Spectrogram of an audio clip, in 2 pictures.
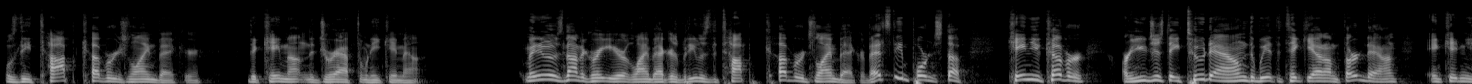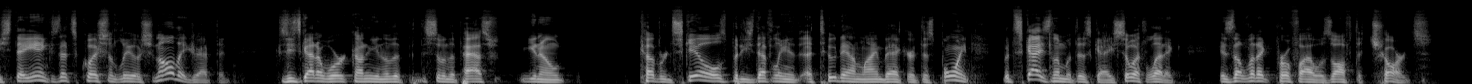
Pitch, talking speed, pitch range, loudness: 130 Hz, 230 wpm, 115-155 Hz, -26 LUFS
